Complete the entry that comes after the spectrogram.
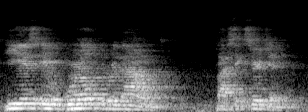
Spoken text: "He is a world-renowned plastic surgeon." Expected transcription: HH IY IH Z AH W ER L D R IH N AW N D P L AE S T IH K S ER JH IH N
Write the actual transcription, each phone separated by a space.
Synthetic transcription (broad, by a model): HH IY IH Z AH W ER L D R IH N AW N D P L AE S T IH K S ER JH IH N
